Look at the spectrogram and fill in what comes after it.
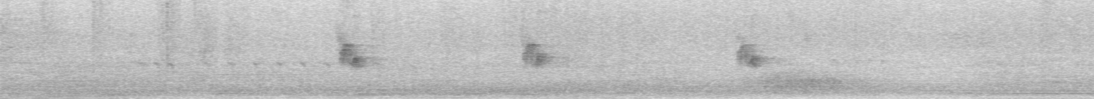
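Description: A small bird chirping three times, short high falling notes about a second and a half apart, over a steady low background hum.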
